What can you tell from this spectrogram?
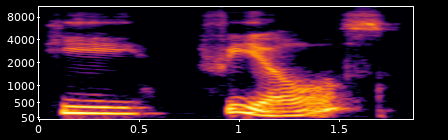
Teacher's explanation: I'm tense on both of those vowels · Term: tense E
